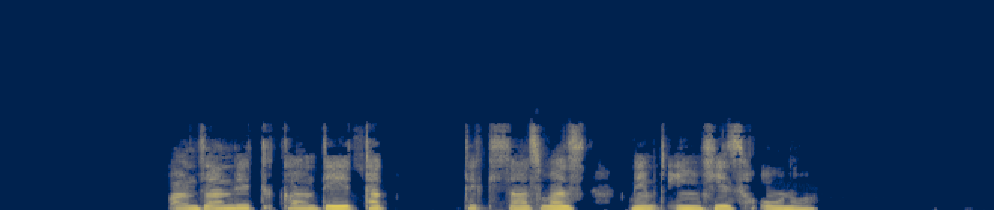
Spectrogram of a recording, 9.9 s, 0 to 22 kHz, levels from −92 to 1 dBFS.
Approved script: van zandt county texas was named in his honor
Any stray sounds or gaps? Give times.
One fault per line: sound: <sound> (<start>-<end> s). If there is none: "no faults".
no faults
